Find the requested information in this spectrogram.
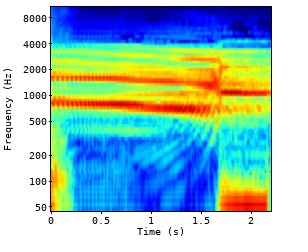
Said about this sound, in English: I think I need to get into a time machine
